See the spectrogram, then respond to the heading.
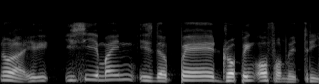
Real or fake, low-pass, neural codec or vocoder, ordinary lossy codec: fake; 7.2 kHz; codec, 16 kHz, 6 kbps, DAC; none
